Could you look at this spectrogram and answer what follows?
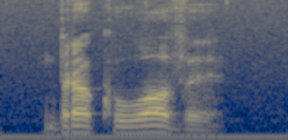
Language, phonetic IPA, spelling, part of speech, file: Polish, [ˌbrɔkuˈwɔvɨ], brokułowy, adjective, Pl-brokułowy.ogg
